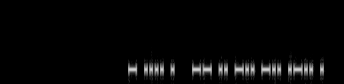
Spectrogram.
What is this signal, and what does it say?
Morse code, heard as a keyed tone, about 46 wpm, 700 Hz. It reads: THE MIDDLE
